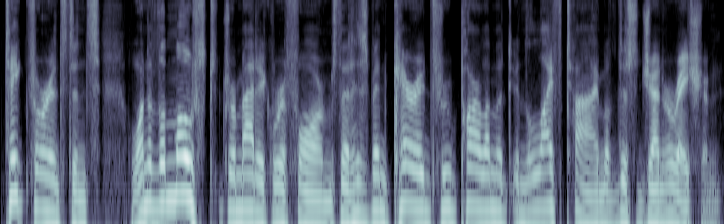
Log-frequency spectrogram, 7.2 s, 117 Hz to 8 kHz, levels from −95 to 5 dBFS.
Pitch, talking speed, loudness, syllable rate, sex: 130 Hz, 175 wpm, -20 LUFS, 5.3 syllables/s, male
